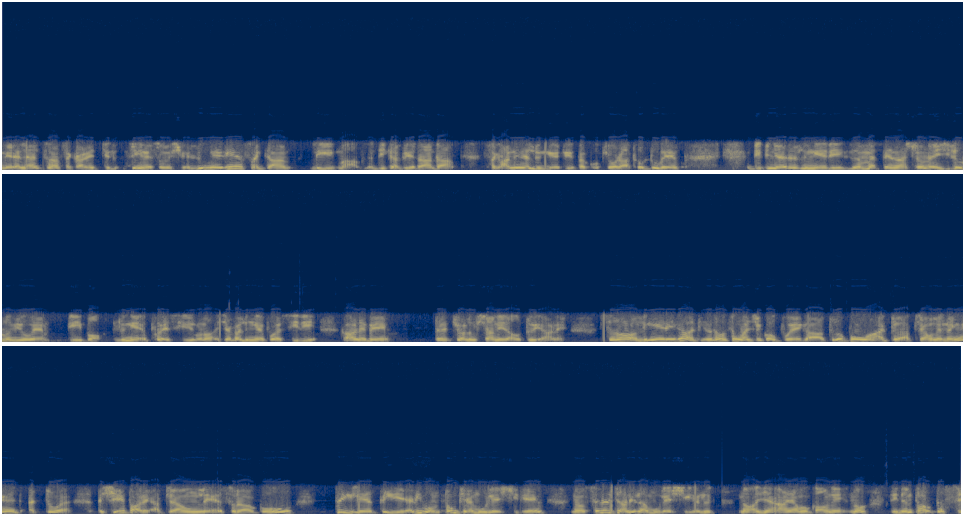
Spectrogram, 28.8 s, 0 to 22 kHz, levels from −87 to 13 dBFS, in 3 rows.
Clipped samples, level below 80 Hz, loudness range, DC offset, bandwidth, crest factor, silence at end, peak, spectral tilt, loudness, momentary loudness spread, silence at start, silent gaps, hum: under 0.1%; -68 dBFS; 2 LU; under 0.1%; 4.2 kHz; 14 dB; 0 s; -4 dBFS; -7.5 dB/octave; -17 LUFS; 6 LU; 0 s; none; none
